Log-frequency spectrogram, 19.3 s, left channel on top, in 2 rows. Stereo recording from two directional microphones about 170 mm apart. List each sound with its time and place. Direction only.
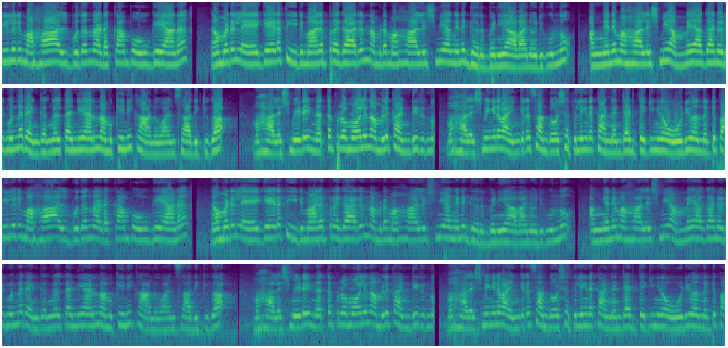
0.0 s a woman's voice: 35° left (ahead or behind)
